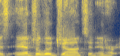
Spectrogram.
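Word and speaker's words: Anjelah: is is of a comedian her name is angela johnson and her angela is spelled a-n-j-e-l-a-h johnson a-n-j-e-l-a-h which i love the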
